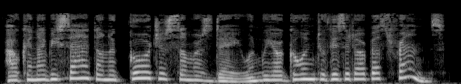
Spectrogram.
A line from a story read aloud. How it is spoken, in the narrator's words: Vian smiled a bit too brightly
